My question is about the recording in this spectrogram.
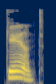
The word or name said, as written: gant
